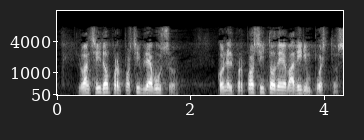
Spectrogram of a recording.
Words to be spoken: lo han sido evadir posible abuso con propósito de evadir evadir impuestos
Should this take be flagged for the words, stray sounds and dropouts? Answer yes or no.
yes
